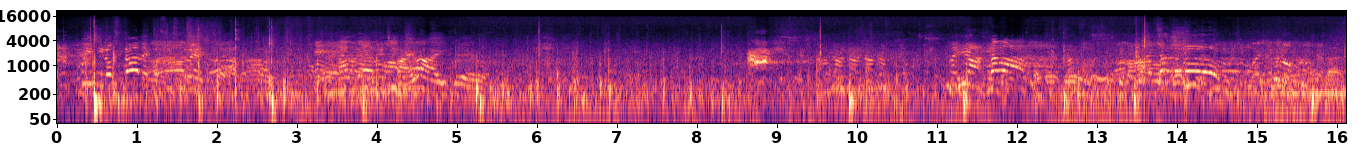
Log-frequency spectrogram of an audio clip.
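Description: Men shout and call out to each other across an open outdoor field.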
